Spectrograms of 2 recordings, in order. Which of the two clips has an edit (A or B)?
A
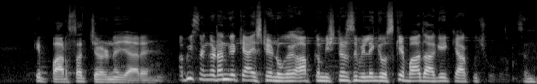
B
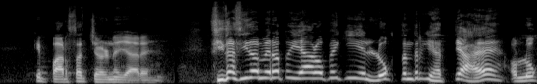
A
